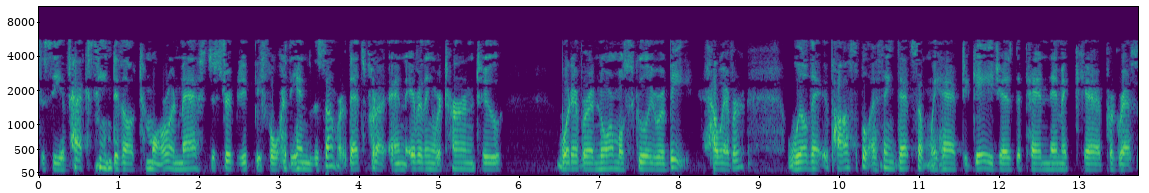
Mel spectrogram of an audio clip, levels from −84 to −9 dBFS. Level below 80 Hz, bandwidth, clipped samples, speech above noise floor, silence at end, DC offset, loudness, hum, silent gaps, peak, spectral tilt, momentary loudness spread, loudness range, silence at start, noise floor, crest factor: -72 dBFS; 6 kHz; under 0.1%; 38 dB; 0 s; under 0.1%; -29 LUFS; none; none; -14 dBFS; -8.5 dB/octave; 4 LU; 1 LU; 0 s; -66 dBFS; 16 dB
